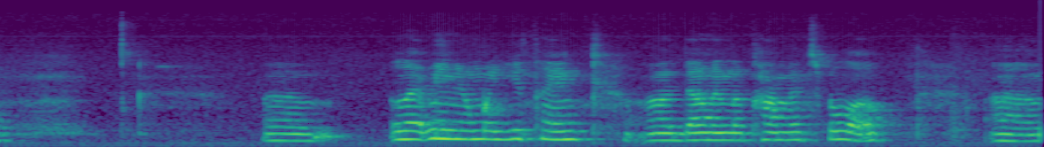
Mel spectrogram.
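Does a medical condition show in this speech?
Yes: cerebral palsy; brain damage, from birth.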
